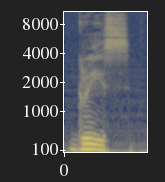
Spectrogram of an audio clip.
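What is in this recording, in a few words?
"grease", Nigerian Pidgin, male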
